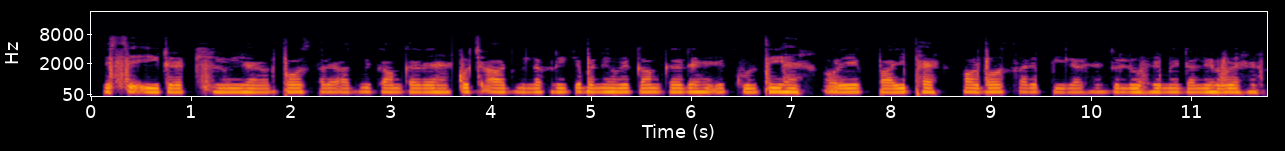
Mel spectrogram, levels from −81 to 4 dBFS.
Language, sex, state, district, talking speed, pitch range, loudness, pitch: Hindi, male, Bihar, Kishanganj, 210 wpm, 140-145 Hz, -21 LUFS, 140 Hz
